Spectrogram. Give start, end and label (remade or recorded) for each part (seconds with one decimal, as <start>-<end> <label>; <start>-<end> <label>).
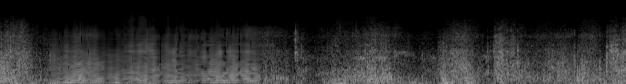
0.0-0.5 recorded; 0.5-2.6 remade; 2.6-6.3 recorded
